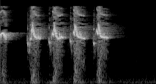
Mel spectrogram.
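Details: Javan bush lark rehearsing after its moult: four quick, loud, high chirps in rapid sequence, then silence.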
